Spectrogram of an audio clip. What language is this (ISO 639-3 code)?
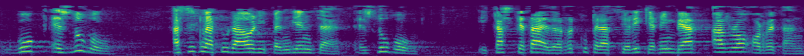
eus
